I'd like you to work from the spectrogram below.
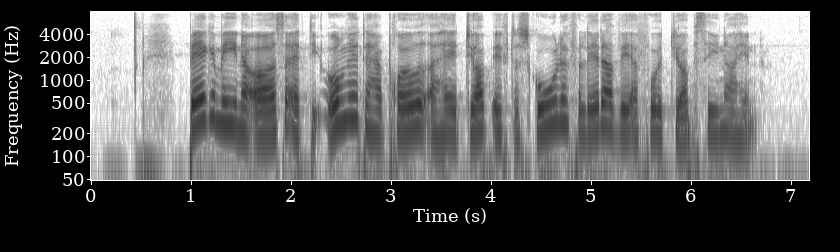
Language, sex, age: Danish, female, 23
